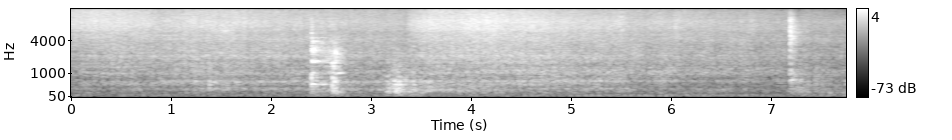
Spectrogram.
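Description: Spice paste hisses and sizzles steadily in a hot pan as water is added while fish is cooked, with a few clinks of a spoon or pan, close and alone without speech.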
